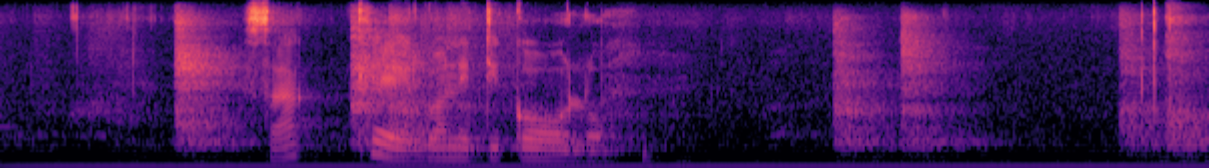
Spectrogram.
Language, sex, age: Swati, male, 25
